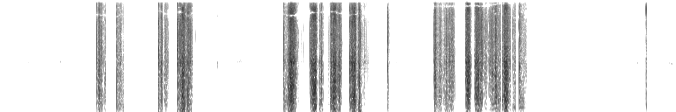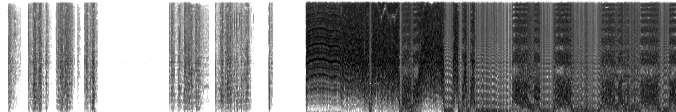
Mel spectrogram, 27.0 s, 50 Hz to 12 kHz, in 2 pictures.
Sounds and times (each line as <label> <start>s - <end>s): circuit board instrument in the shape of an audio cassette 19.6s - 27.0s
